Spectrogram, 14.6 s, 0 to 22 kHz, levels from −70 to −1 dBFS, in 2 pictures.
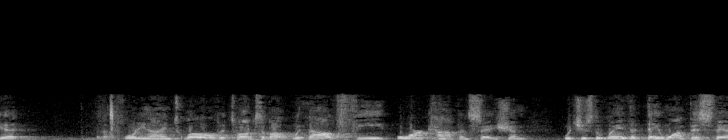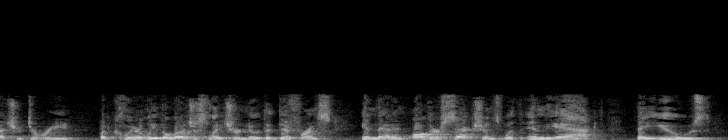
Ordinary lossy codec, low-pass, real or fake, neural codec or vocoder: MP3, 32 kbps; 7.2 kHz; real; none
